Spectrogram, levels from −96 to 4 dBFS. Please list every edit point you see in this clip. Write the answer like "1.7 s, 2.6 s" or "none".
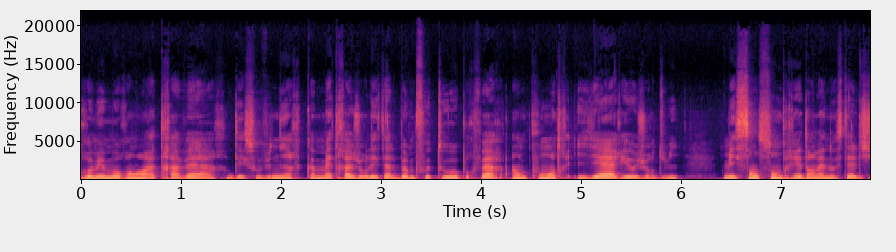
none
